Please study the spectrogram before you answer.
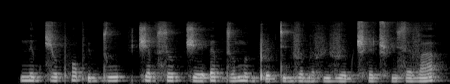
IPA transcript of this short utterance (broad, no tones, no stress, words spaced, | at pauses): nebt͡ɕɵ pʰɔpʼybdu | t͡ʃɛbsɵb t͡ʃe ʔɛbdɵ mɵb pʼebtyb vɛbɛfy veb ʈ͡ʂʰeʈ͡ʂʰysɛva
